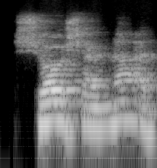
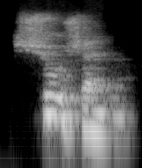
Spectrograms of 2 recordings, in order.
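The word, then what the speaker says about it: שושנה: a word from Hebrew, then you are allowed to read it as Shoshana and not Shushana.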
